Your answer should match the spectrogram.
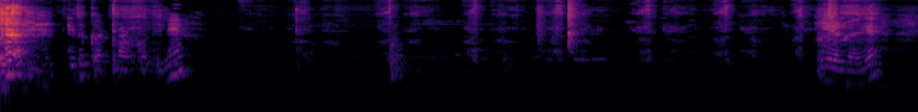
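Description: Scissors snipping through blouse fabric, a few faint, scattered clicks and crisp cuts between pauses, with someone talking at the start and end.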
